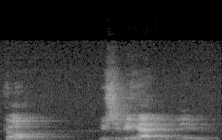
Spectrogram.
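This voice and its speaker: A man in a staged play reading playing a pushy, sleazy nightclub manager who coaxes and bullies in smooth slang. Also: on the high side, expressive, normal speed, a bit bright. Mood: coaxing. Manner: slangy, coaxing and bullying. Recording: distant, very echoey room, faint noise.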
